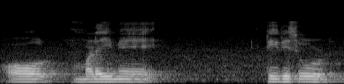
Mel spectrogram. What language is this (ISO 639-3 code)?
hin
